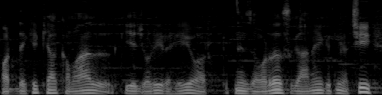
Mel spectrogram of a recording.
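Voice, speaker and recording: A man's voice: very deep voice, steady tone, quick pace, dark tone, long reverb tail. A man hosting a radio show, telling stories in a conversational way. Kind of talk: conversational storytelling radio presentation. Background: music.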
